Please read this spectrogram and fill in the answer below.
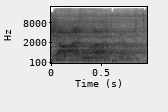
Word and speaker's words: Sheila: Actually, it's spelled like Sheila, but Yeah. it's supposed to be Shyla, and someone in my family just didn't know how to spell real well.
